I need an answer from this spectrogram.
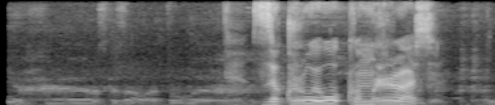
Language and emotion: Russian, angry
